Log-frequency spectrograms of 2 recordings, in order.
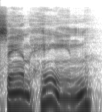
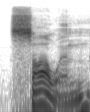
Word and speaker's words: Samhain: it should be pronounced samhain which i have heard a lot of people pronounce it that way including myself sami hayne it's actually pronounced sawin or something along those lines uh gigi i'm i'm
